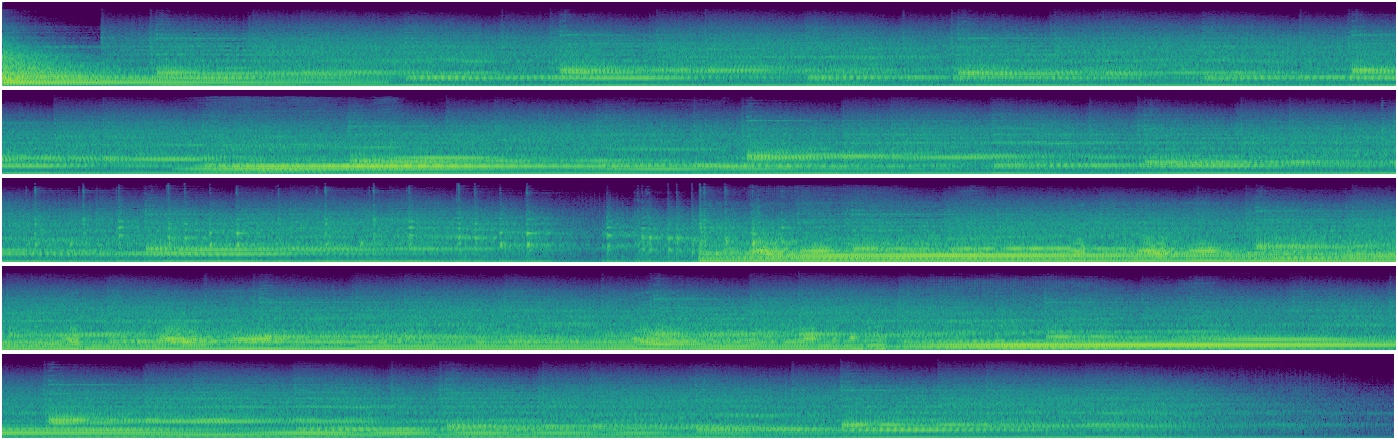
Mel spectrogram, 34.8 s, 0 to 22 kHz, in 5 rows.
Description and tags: A seamless loop from my collab entry for Dare 32 while it is still work-in-progress.
Created in Ableton Live. Volume envelope applied in Audacity to correct volume balance.
Using the following sounds:
- From Thalamus sample library
Clicks & Keys_Clavicordio - String effect 9
- From Luckilittleraven
Didgeridoo samples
